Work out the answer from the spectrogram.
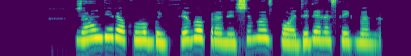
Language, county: Lithuanian, Kaunas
